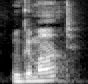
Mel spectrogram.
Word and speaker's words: Ugamont: Tell us a little bit about, again, correct me, pronunciation, Ugamont? Yeah. Oh, I got it. Yeah, there you got it. Spot on.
